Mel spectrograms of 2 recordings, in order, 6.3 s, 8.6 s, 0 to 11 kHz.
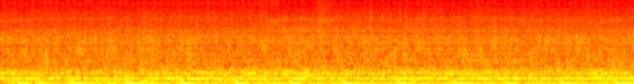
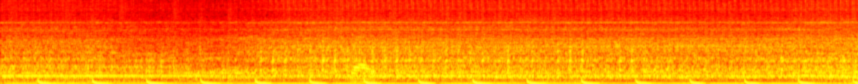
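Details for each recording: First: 2019 Audi Q7 3.0T (4M) idling after A/C compressor pulley replacement, A/C on, clutch engaged: smooth, whisper-quiet running with no grinding or marble-like noise that the faulty pulley caused. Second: 2019 Audi Q7 3.0T supercharged, supercharger belt off: rough gritty marble-like grinding with steady hum and dull thumps about twice a second, mistaken for supercharger; cause worn A/C compressor pulley bearing, replaced.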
